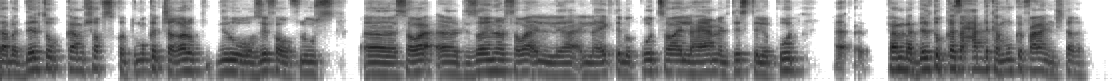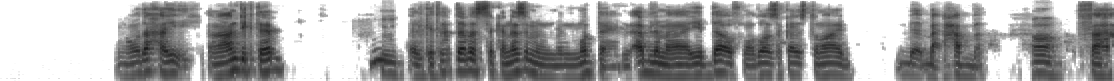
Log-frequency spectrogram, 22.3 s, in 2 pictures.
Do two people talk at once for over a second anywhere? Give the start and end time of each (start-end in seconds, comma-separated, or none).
none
